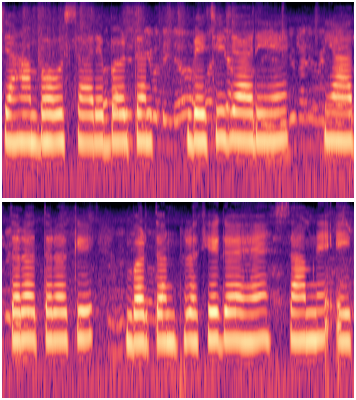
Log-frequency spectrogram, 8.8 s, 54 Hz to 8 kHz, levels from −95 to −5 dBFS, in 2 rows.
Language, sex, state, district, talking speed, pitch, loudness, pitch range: Hindi, female, Bihar, Kaimur, 125 wpm, 235 Hz, -16 LUFS, 230-240 Hz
